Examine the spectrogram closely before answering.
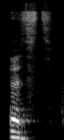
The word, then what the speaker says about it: est: And in that case, you pronounced it est. Because there is e. E-S-T is e.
